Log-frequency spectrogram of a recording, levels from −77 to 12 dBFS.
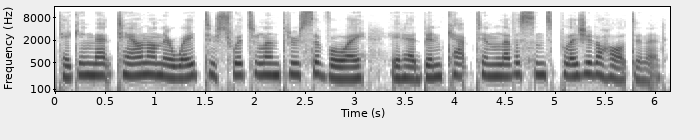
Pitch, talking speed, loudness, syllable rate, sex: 225 Hz, 195 wpm, -16 LUFS, 5.0 syllables/s, female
